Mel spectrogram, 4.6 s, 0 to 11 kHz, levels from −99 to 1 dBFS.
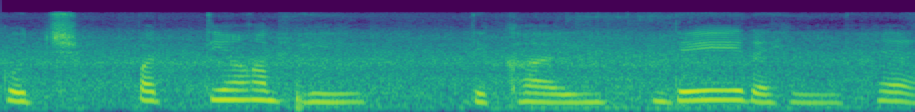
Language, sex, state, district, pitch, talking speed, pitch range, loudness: Hindi, female, Madhya Pradesh, Dhar, 215 Hz, 90 wpm, 205-245 Hz, -17 LUFS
